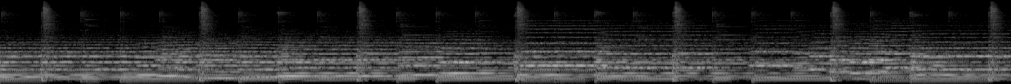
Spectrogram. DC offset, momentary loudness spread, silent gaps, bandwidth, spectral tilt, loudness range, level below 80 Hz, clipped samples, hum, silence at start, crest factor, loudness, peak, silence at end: under 0.1%; 5 LU; none; over 20 kHz; -4 dB/octave; 1 LU; -74 dBFS; under 0.1%; none; 0 s; 14 dB; -30 LUFS; -16 dBFS; 0 s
